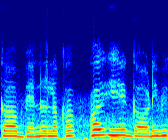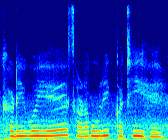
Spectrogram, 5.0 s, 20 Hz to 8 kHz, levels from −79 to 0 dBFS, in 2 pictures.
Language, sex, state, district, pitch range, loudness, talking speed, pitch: Hindi, female, Bihar, Begusarai, 265-290 Hz, -18 LUFS, 190 wpm, 275 Hz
